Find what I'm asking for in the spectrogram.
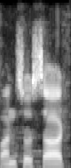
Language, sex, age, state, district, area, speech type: Urdu, male, 18-30, Bihar, Saharsa, rural, spontaneous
